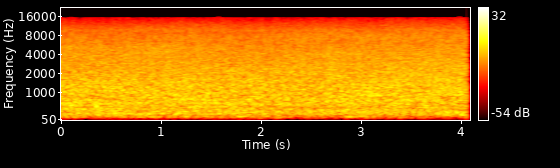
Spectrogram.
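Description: Water running steadily at a canal lock, an even rushing noise with no change in level.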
